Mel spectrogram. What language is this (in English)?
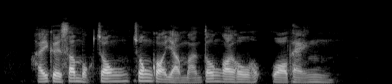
Cantonese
